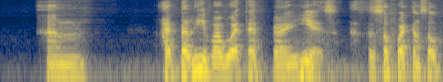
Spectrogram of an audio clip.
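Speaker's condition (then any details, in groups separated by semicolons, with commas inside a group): Brain injury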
